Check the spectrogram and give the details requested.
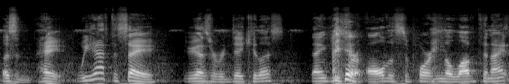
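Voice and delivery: ordinary delivery

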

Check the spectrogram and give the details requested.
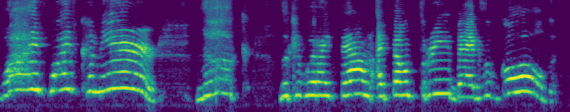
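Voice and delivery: excited, high calling out. Telling a folk tale, voicing the husband calling home: yelling out to his wife. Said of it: "Yelled out to his wife".

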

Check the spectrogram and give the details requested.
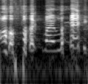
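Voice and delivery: drawn-out hurting cry. Quoting what the other player's game character yells when shot, imitating a yell. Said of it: "your guy yells".

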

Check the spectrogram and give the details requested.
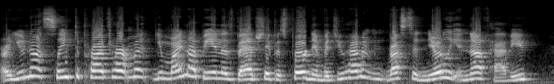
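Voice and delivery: ordinary delivery

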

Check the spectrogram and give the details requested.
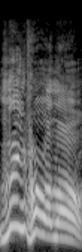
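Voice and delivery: loud, lion-like roaring voice. Picturing the lion roaring the rebuke: roaring like Aslan. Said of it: "Can you picture just Aslan roaring".

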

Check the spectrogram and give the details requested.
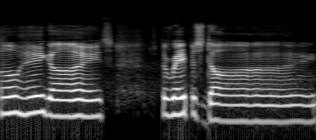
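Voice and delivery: put-on sorrowful tone, very slow. Joking about how Coleman announces a death, put on the fake Coleman sad voice. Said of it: "the fake Coleman sad voice".

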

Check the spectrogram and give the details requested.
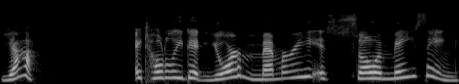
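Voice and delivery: earnest, sincere, very slow and drawn out. Showing how to answer a husband who brings up the past, sincere, not patronizing. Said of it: "I'm being legit right now".

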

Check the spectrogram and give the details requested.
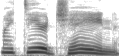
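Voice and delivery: sudden, bursting-out exclamation. Narrator reading, Elizabeth answers Jane: exclaimed. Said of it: "exclaimed Elizabeth".

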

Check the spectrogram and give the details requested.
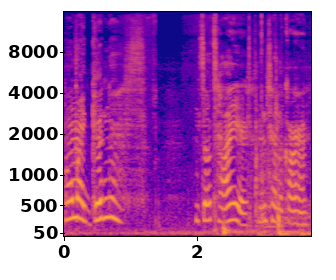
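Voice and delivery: out of breath, puffing hard. Vlogging after putting the cart away and getting into the car, breathing hard. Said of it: "I'm breathing hard".

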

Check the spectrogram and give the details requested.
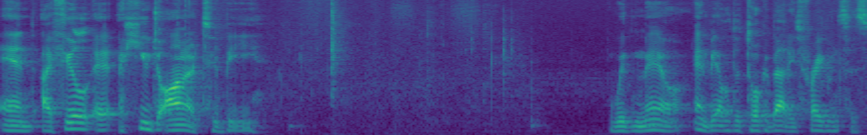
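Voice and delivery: slow, choked-up voice catching with emotion. Welcoming viewers and speaking of the honor of being there, getting emotional. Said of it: "Why am I getting emotional for?".

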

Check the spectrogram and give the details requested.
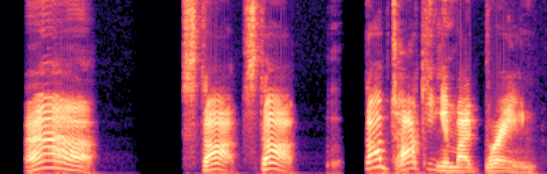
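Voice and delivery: shrill, very high, loud goblin cry. Speaker voices one goblin among the voices heard, in a raised goblin voice. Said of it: "Do you hear one raised goblin voice?".

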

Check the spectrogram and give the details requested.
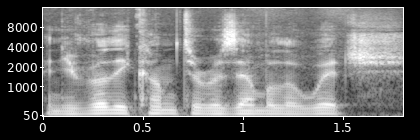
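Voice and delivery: plain reading voice

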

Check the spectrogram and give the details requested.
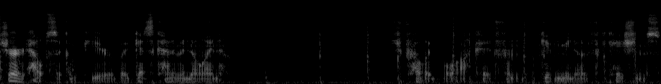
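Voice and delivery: whispered, soft, breathy mumble to self. Streamer talking to viewers while playing a game, mumbling. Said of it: "I'm mumbling".

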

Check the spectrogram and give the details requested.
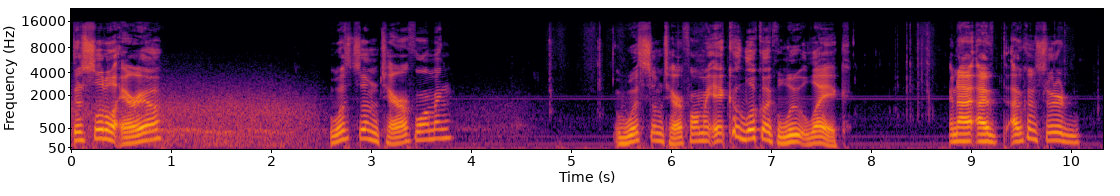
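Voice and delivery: talking with full mouth. Flying over a game map while eating, talking with food in mouth. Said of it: "I have food in my mouth, so I sound gross".

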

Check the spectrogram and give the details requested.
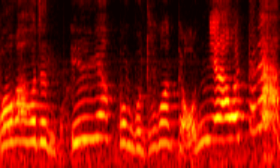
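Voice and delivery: high-pitched, accusing, interrogating tone.

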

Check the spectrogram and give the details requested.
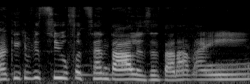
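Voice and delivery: imitated Spanish accent. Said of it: "Like that".

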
